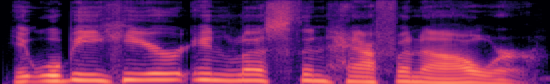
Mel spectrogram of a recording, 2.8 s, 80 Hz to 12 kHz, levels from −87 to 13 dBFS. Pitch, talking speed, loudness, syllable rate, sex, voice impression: 165 Hz, 220 wpm, -16 LUFS, 4.2 syllables/s, male, masculine, adult-like, clear, slightly refreshing, slightly unique, slightly lively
